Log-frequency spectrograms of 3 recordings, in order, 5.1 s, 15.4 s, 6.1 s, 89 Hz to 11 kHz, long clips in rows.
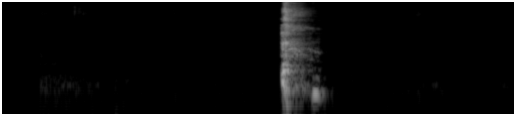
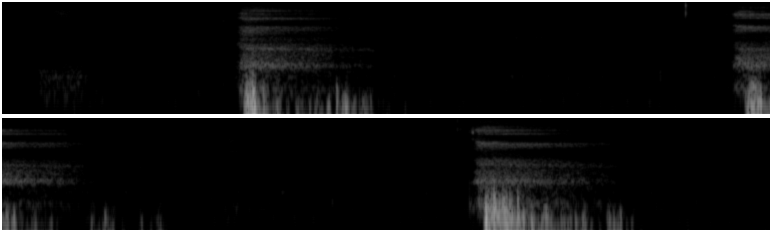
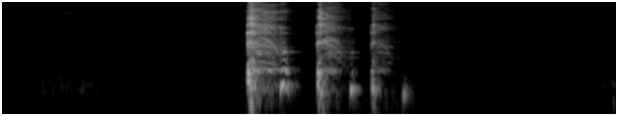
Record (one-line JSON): {"cough_length": "5.1 s", "cough_amplitude": 21844, "cough_signal_mean_std_ratio": 0.16, "exhalation_length": "15.4 s", "exhalation_amplitude": 5809, "exhalation_signal_mean_std_ratio": 0.26, "three_cough_length": "6.1 s", "three_cough_amplitude": 24015, "three_cough_signal_mean_std_ratio": 0.24, "survey_phase": "beta (2021-08-13 to 2022-03-07)", "age": "18-44", "gender": "Female", "wearing_mask": "No", "symptom_none": true, "smoker_status": "Ex-smoker", "respiratory_condition_asthma": false, "respiratory_condition_other": false, "recruitment_source": "REACT", "submission_delay": "1 day", "covid_test_result": "Negative", "covid_test_method": "RT-qPCR", "influenza_a_test_result": "Negative", "influenza_b_test_result": "Negative"}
